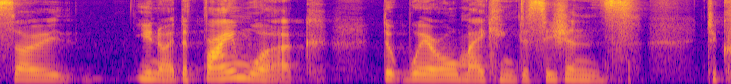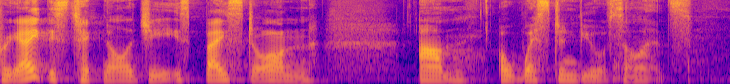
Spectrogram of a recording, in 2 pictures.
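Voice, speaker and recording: The recording is very clean, with a silent background. A woman with an Australian accent and a medium pitch speaks at a very slow pace. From Sydney, Australia. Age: 50s. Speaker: designer and speaker. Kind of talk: conference talk. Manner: casual, with many fillers.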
